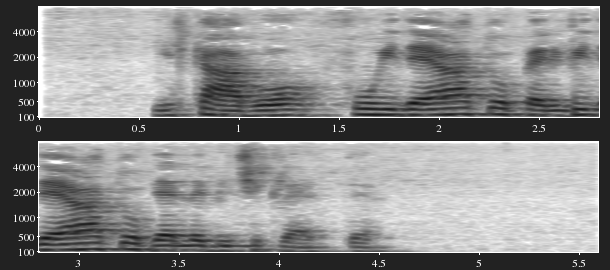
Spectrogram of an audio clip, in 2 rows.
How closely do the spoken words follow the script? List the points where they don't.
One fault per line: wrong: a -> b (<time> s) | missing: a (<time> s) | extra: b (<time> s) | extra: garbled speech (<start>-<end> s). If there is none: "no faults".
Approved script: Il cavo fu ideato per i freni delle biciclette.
wrong: freni -> ideato (2.6 s)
